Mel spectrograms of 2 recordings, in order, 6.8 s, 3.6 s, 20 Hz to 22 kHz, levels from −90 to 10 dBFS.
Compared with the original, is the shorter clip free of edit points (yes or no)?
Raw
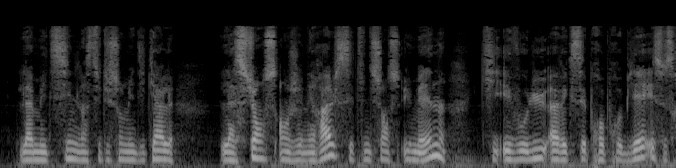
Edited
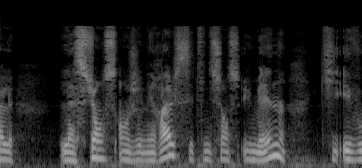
yes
